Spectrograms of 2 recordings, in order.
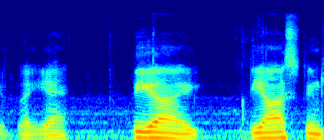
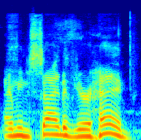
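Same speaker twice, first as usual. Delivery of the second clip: Kermit; 7 semitones higher than usual. Acted.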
